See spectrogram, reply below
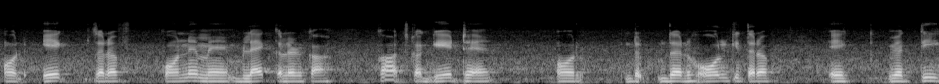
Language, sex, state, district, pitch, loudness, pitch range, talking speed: Hindi, male, Rajasthan, Bikaner, 145 Hz, -16 LUFS, 140-150 Hz, 125 wpm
